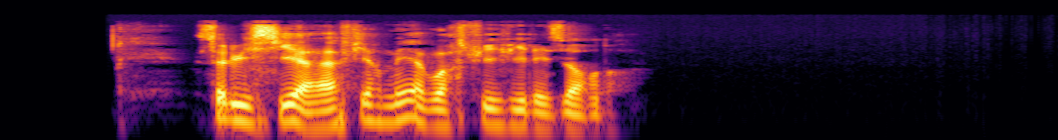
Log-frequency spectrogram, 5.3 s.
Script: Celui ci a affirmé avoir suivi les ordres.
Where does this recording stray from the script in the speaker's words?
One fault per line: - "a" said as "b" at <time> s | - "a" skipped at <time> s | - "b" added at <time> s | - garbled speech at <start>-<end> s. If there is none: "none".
none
